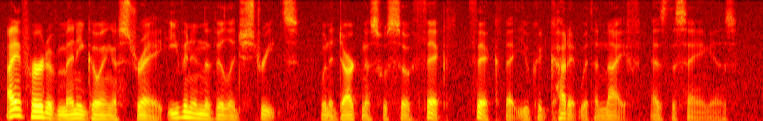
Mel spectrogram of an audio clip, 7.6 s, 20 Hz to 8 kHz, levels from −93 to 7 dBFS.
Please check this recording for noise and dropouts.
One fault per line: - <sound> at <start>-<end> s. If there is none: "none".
none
